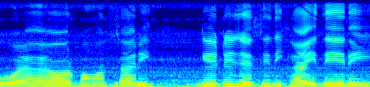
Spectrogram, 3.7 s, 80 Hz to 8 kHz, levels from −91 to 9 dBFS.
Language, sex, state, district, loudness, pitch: Hindi, female, Chhattisgarh, Balrampur, -30 LUFS, 170 Hz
